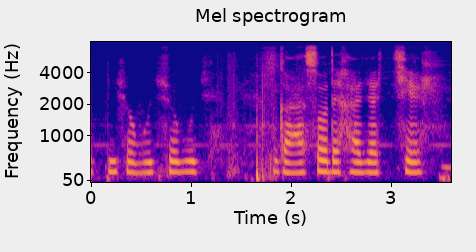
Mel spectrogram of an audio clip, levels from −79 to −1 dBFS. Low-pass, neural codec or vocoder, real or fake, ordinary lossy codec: 7.2 kHz; none; real; none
